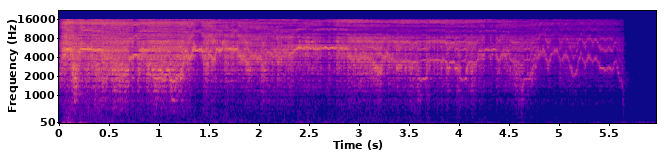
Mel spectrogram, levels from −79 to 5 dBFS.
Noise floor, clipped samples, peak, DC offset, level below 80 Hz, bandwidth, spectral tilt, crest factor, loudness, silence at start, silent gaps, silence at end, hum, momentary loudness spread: -42 dBFS; under 0.1%; -2 dBFS; under 0.1%; -70 dBFS; 16 kHz; 6 dB/octave; 18 dB; -18 LUFS; 0 s; none; 0.3 s; none; 17 LU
